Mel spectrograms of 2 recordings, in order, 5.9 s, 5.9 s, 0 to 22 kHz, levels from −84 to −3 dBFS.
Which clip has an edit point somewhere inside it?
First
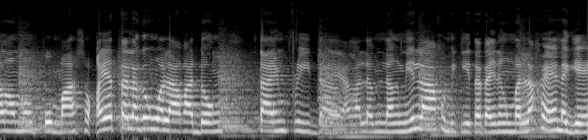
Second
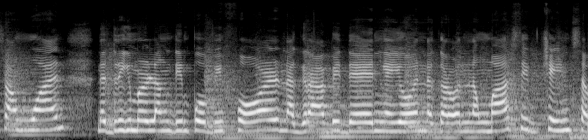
first; 1 cut; at 3.5 s

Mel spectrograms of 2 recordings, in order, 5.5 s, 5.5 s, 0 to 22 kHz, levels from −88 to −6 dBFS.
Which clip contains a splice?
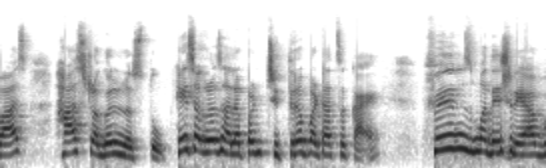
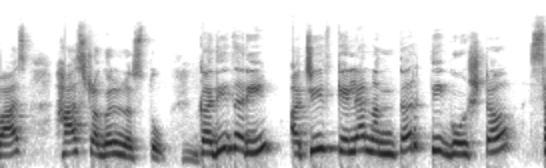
first; 1 cut; at 1.7 s

